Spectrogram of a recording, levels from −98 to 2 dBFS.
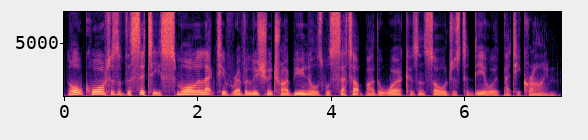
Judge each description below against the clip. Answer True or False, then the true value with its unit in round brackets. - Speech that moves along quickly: False (185 wpm)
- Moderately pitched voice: False (130 Hz)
